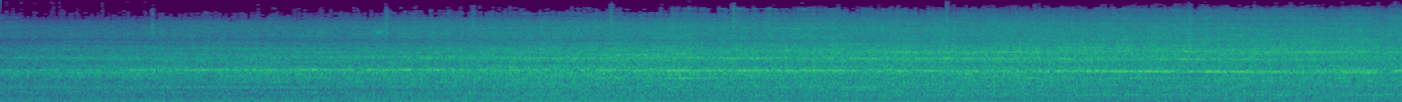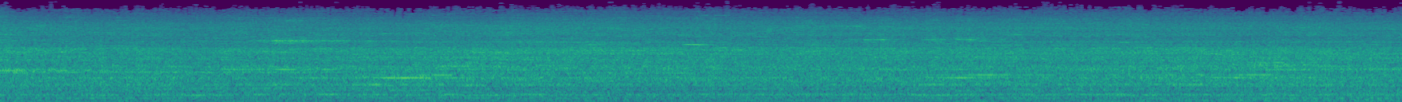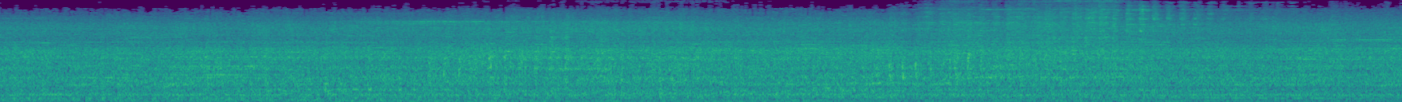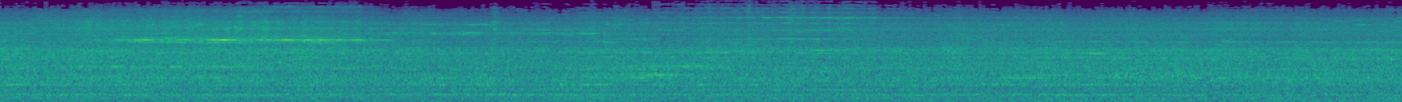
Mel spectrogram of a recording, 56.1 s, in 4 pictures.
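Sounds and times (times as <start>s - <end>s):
freight train cars rolling past: 0.0s - 56.0s
high wheel squeal: 16.5s - 18.4s, 22.4s - 24.2s, 41.2s - 51.0s.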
